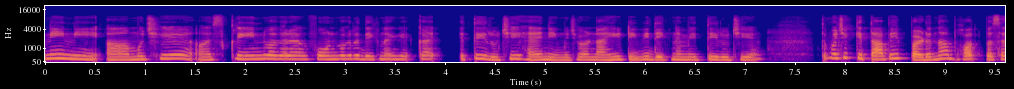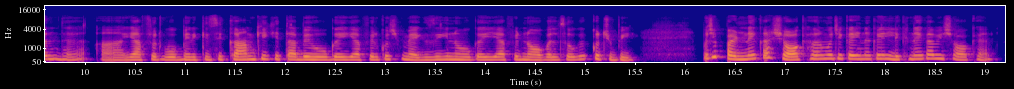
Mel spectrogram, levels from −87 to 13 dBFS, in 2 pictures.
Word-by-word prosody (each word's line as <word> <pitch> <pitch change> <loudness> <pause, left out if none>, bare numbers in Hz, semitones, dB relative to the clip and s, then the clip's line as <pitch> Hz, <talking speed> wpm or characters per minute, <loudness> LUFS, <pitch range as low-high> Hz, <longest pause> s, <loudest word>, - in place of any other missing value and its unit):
नहीं, 290 +2 +4
नहीं 245 -5 +1
अ, 195 0 +1
मुझे 220 +6 -1 0.3
अ, 190 - -2
स्क्रीन 245 0 -1
वग़ैरह, 245 -2 +2
फ़ोन 235 0 0
वग़ैरह 250 +1 +1
देखने 230 0 -2
के 230 - -2
का 245 - -2 0.3
इतनी 245 +3 0
रुचि 200 +6 -1
है 195 -1 +2
नहीं 195 -3 +1
मुझे 180 +3 -4
और 195 - 0
ना 190 -1 0
ही 195 +3 +2
टीवी 215 - +1
देखने 200 +1 0
में 195 0 -1
इतनी 190 +1 -1
रुचि 190 0 -1
है। 185 +7 -4 0.6
तो - - -4
मुझे 305 +2 +2
किताबें 290 -3 +3
पढ़ना 195 +6 +4
बहुत 230 -5 -1
पसंद 235 +1 0
है। 200 +1 -5 0.2
अ, 175 - -4
या 190 +1 +1
फिर 190 +2 -3
वो 190 -1 0
मेरे 195 -1 0
किसी 200 +2 -5
काम 210 +2 +4
की 245 +2 -2
किताबें 210 -4 +1
हो 200 -1 +2
गई 195 0 +1
या 195 -1 +1
फिर 200 -1 0
कुछ 230 +1 -5
मैगज़ीन 200 +2 0
हो 200 -1 0
गई 195 0 -1
या 200 0 +1
फिर 210 -2 -1
नॉवेल्स 190 0 -1
हो 195 - 0
गए 225 - -3
कुछ 245 -2 -6
भी। 180 -2 -3 0.8
मुझे 390 - +4
पढ़ने 235 +2 +5
का 275 - 0
शौक 210 -4 +6
है 260 - +2
और 255 - 0
मुझे 270 0 0
कहीं 255 -1 +3
न 250 - -2
कहीं 260 0 0
लिखने 245 +3 -1
का 275 -1 +2
भी 270 - -1
शौक 200 -7 -3
है। 205 +3 -6
215 Hz, 225 wpm, -23 LUFS, 195-245 Hz, 0.8 s, शौक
